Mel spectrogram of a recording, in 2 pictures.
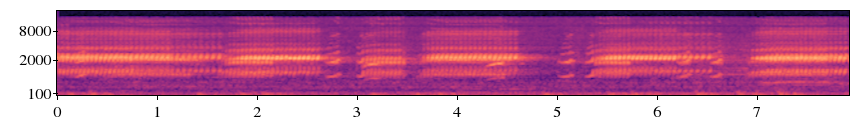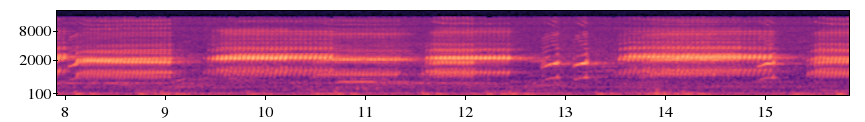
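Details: Tree frogs in a valley call in loud, nasal, buzzy bursts about a second long, repeated with short pauses, alongside live music.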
